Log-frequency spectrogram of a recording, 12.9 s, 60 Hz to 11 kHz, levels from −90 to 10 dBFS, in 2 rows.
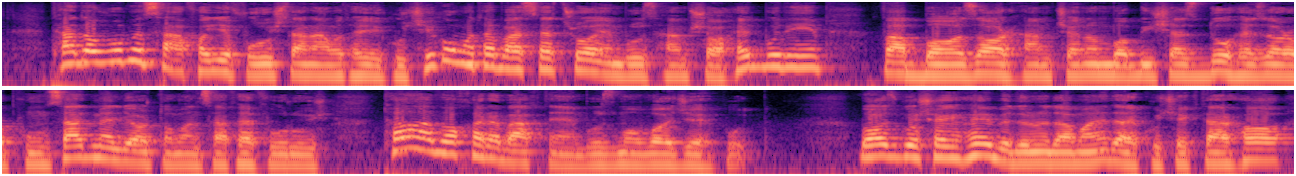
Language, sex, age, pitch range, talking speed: Persian, male, 30-49, 110-155 Hz, 165 wpm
